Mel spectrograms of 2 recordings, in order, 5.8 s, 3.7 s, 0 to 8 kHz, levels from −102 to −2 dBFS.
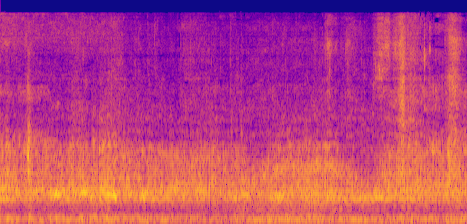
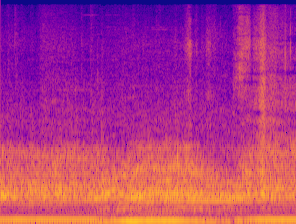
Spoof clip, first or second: first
